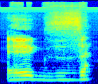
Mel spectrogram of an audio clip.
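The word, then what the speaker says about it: EGS: nosis weapon system pronounced eggs like then we have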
